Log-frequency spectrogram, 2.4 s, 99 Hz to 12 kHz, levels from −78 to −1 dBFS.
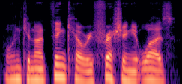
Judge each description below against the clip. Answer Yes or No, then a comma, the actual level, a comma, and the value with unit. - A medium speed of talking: Yes, average, 175 wpm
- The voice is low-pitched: Yes, low, 120 Hz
